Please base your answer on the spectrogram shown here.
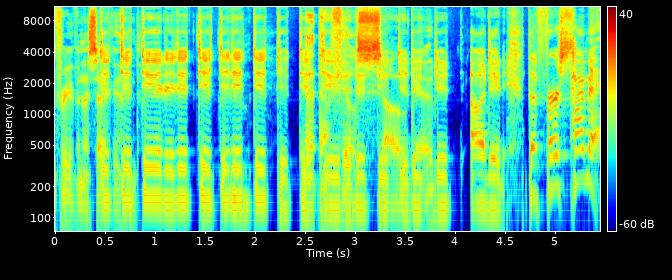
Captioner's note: humming star power Mario song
